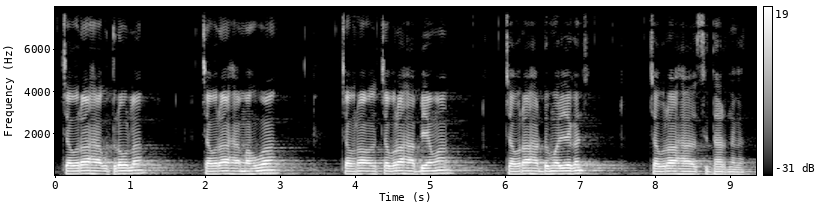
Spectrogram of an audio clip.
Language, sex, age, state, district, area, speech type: Urdu, male, 18-30, Uttar Pradesh, Balrampur, rural, spontaneous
